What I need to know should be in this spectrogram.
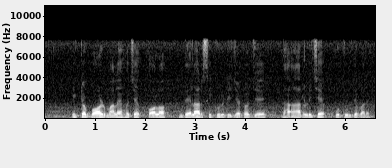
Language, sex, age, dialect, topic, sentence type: Bengali, male, 25-30, Jharkhandi, banking, statement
